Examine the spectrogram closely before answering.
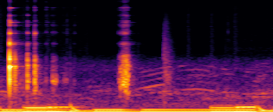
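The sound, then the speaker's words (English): A cup is set down with a short, bright ceramic clink, followed by a couple of softer knocks and a faint rustle, all over a low, steady background hum. “Here's your cup.”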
